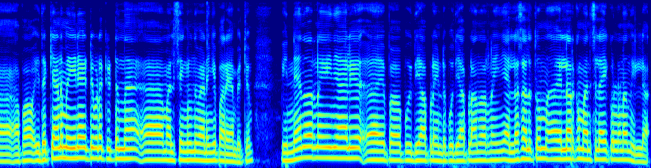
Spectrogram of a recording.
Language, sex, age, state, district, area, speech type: Malayalam, male, 60+, Kerala, Kozhikode, urban, spontaneous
